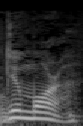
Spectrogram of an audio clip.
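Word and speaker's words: Dun Morogh: I don't know if the outside is Dunmoreau or it's or it's Dumora. It Dumora. – Is that really how you say it? – Yes, that's it, is Dumora, and that's where he ended up in.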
